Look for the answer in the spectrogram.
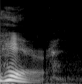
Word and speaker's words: Hare: And you can remember that because Hare rhymes with bear-a-tone. They made their first record for Brunswick, and they recorded for 16 different phonograph companies. Here are Jones and Hare.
